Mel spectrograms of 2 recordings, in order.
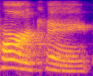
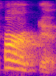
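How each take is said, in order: First: It is said fully, like the storm word. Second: It is squeezed into two short syllables. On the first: The speaker calls it wrong. "it's not hurricane" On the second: The speaker calls it right. "it's Herkin"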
